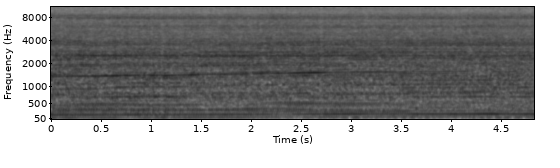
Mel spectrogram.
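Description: Warmed-up Honda NXR160 Bros single-cylinder engine running steadily at raised revs, its pitch creeping slightly upward, while its charging system is under test.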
